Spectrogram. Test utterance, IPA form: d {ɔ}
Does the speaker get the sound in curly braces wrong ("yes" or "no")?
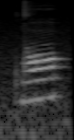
yes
